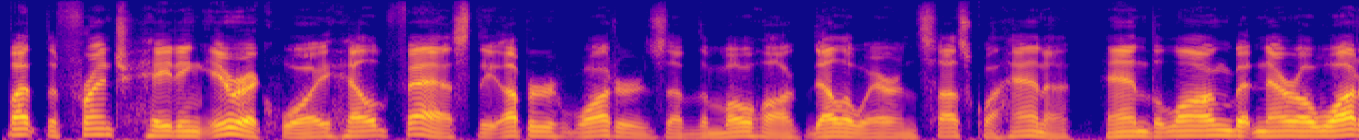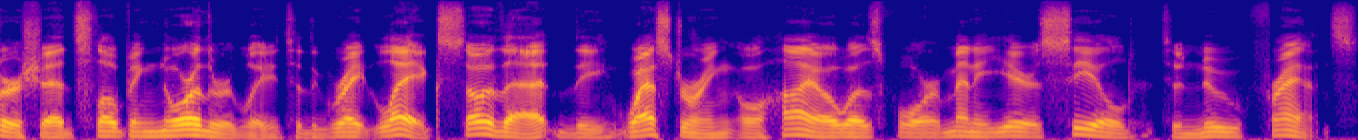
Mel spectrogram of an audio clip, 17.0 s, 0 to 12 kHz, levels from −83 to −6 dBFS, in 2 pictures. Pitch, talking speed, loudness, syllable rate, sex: 100 Hz, 145 wpm, -20 LUFS, 4.1 syllables/s, male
